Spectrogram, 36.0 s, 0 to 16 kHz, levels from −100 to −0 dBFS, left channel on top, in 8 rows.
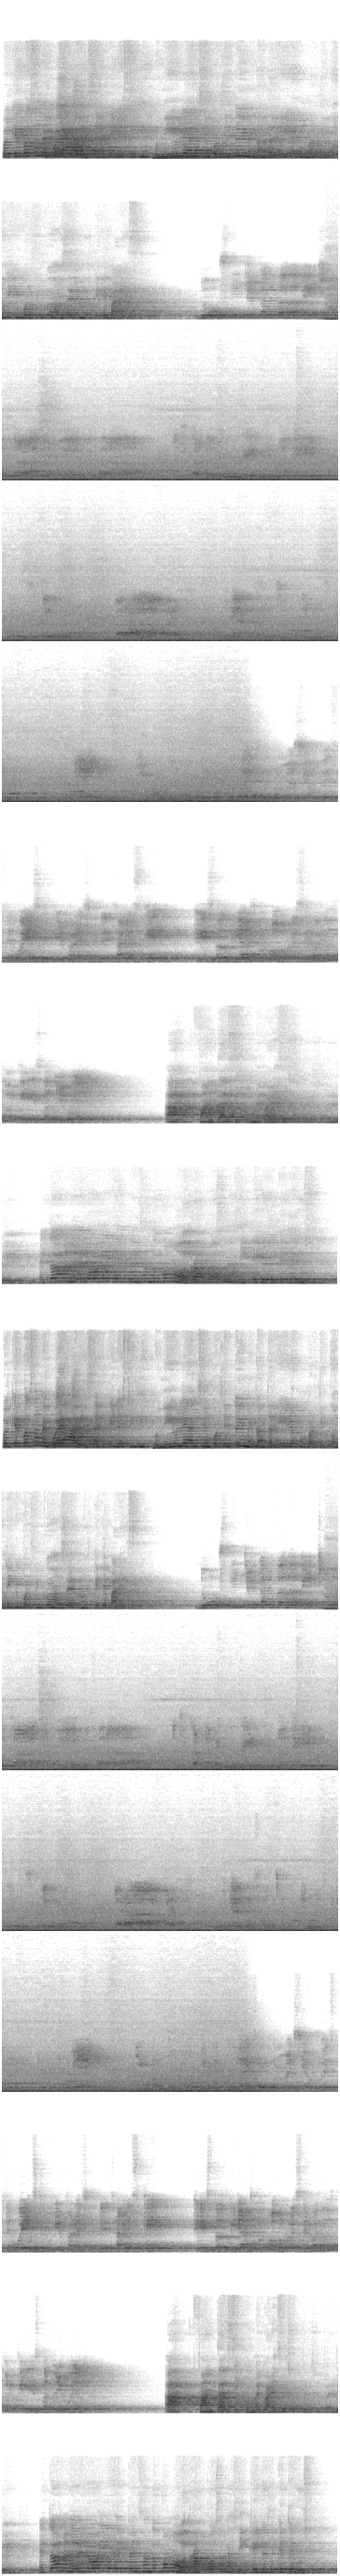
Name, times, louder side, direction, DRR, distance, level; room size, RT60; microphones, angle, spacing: voice 1, 0.0-6.2 29.2-31.7 32.0-35.6, right 1 dB, 65° right, 1 dB, 0.9 m, -28 dB
voice 2, 7.1-10.9 11.3-14.3 15.0-19.4 19.8-24.6 25.1-28.3, right 1 dB, 50° right, -4 dB, 3.5 m, -39 dB
sound 1, 8.8-21.3, equal, 10° right, 3.4 m, -28 dB
13.5 x 13.0 x 3.6 m, 2.6 s
head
